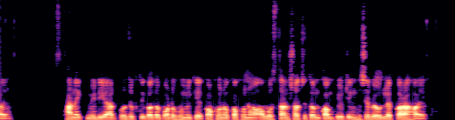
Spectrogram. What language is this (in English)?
Bangla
